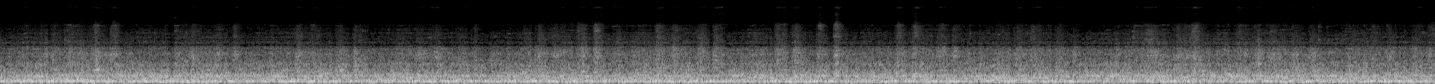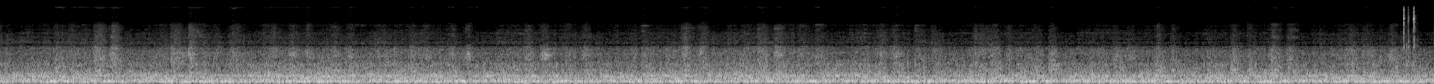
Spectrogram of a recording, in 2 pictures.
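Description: Freight train of steel wagons rolling past close by: a steady rumble of wheels on rails, with light rattling clicks throughout and one sharper click near the end.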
